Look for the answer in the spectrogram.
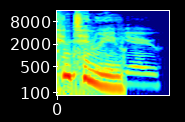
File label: UK female "continue"; lynne publishing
